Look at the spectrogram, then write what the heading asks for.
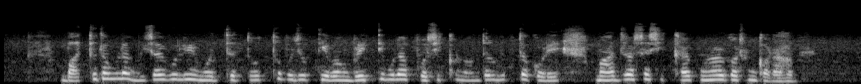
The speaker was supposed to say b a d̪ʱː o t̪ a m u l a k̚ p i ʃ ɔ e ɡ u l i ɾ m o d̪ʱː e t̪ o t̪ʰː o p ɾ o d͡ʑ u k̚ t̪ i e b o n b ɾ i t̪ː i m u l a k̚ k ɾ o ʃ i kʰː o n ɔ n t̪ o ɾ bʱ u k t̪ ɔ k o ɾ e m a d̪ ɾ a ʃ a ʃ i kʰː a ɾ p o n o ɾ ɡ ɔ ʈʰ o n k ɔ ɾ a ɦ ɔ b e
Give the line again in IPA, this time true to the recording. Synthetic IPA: b a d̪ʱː o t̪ a m u l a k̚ b i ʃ ɔ e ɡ u l i ɾ m o d̪ʱː e t̪ o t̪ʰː o p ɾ o d͡ʑ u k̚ t̪ i e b o ŋ b ɾ i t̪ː i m u l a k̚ p ɾ o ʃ i kʰː o n ɔ n t̪ o ɾ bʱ u k t̪ o k o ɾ e m a d̪ ɾ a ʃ a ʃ i kʰː a ɾ p u n o ɾ ɡ ɔ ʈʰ o n k ɔ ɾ a ɦ ɔ b e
